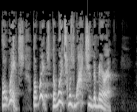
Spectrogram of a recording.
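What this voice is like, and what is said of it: Cartoon seagull character voice. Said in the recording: “actually do a really good impression of Scuttle the seagull ... Pretty good.”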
